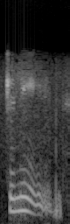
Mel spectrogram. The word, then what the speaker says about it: Janine: Versus you could try names with the opposite pattern, like Michelle or Janine, where the stress is on the second syllable.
